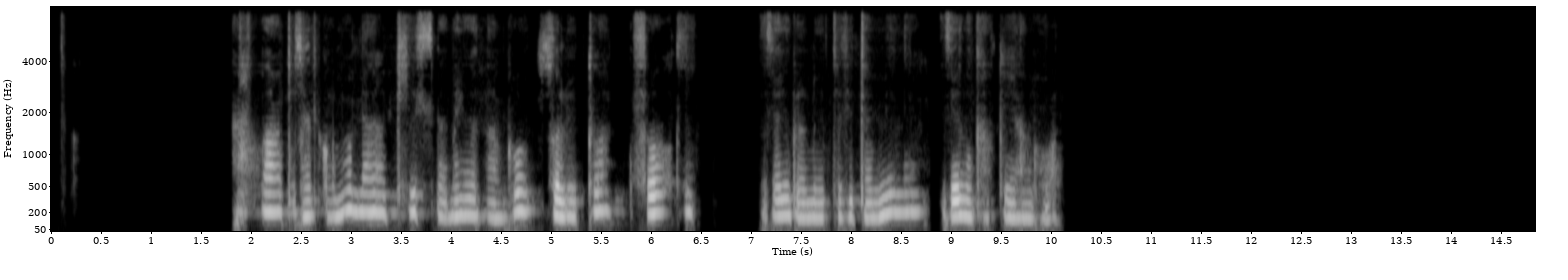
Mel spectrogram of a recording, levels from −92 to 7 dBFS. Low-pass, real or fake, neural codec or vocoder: 7.2 kHz; fake; codec, 16 kHz in and 24 kHz out, 0.6 kbps, FireRedTTS-2 codec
